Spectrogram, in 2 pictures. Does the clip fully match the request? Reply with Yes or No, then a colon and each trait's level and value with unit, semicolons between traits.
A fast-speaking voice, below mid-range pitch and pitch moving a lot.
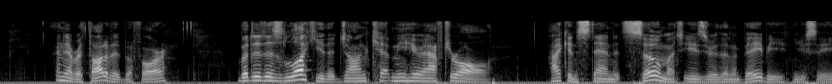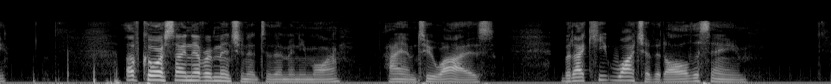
No: average, 180 wpm; low, 125 Hz; wide, 6.1 semitones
